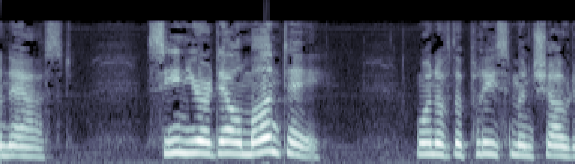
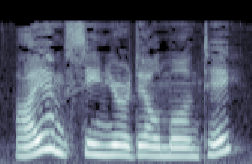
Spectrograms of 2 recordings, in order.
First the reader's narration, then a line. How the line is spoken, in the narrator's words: Juan replied as calmly as he could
